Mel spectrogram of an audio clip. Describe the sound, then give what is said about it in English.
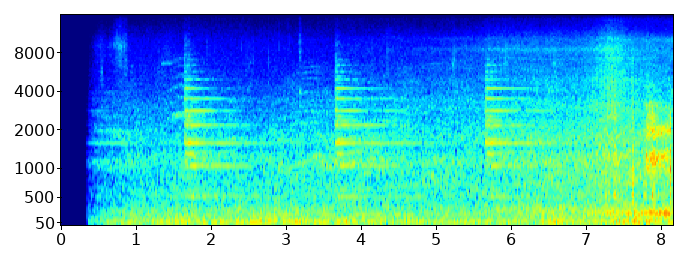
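A bright, ringing school bell tone, recorded in Paris between a church and a school and manipulated into music, strikes three times at steady two-second intervals, each hit decaying over a constant low rumble of traffic-like noise that slowly swells toward the end. “few seconds, from …, …”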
